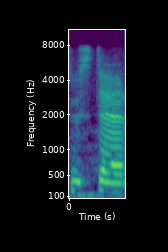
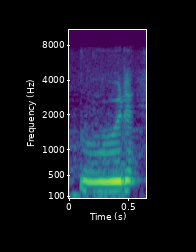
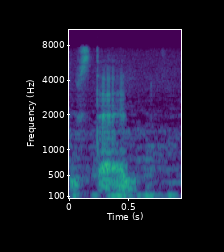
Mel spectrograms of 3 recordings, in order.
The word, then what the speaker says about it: usted: instead which is abbreviated UD and it's still pronounced usted I've had students before call it Ood but um it's not it's not food it's usted I like to work out very well and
